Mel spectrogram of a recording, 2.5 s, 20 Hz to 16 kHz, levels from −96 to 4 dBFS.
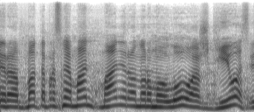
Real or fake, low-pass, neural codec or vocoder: fake; 14.4 kHz; autoencoder, 48 kHz, 32 numbers a frame, DAC-VAE, trained on Japanese speech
